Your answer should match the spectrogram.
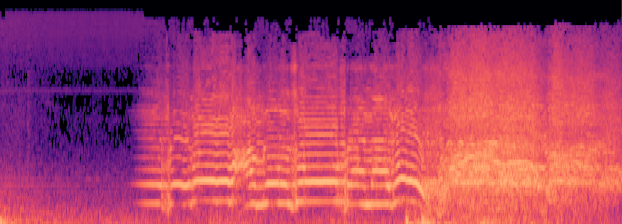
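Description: A large crowd of Rohingya refugees chants in unison at a rally in Cox's Bazar, Bangladesh, marking the sixth anniversary of their exodus from Myanmar, voices rising together in a rhythmic, sustained call before breaking into a louder, broader roar of many people shouting at once.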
